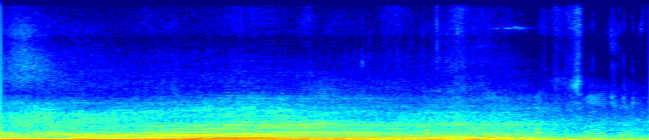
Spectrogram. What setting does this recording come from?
street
